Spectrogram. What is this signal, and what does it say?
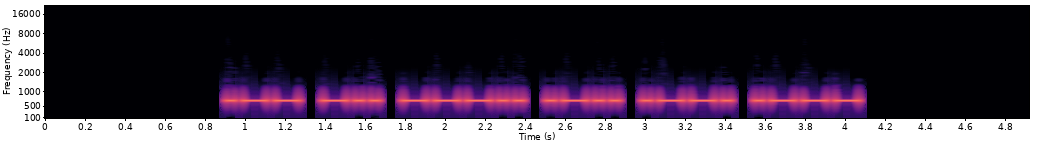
Morse code, heard as a keyed tone, about 31 wpm, 700 Hz. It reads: WD8LPJ
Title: USA Call Signs - 6 Characters - 3x Character Spacing - 30wpm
